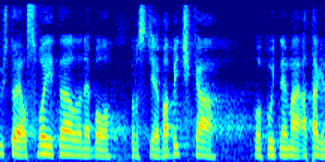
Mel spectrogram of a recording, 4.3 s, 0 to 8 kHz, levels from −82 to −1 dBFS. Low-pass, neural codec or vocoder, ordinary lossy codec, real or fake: 7.2 kHz; codec, 24 kHz, 0.9 kbps, DualCodec; MP3, 32 kbps; fake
